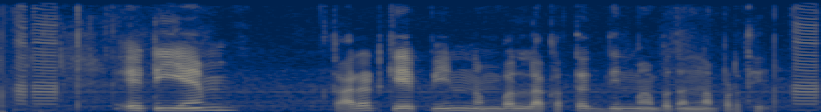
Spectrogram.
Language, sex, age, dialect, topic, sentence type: Chhattisgarhi, male, 25-30, Eastern, banking, question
